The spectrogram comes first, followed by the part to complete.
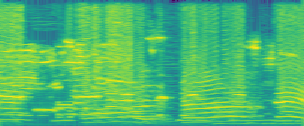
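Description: A child singing, loud and melodic, the voice starting suddenly at full volume and holding drawn-out, wavering sung notes.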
